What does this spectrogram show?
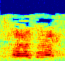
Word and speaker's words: Kaaba: born the what the Kaaba you mean the Caba yes you can pronounce it potatoes potatas Caba Caba it doesn't matter listen the cabba stone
